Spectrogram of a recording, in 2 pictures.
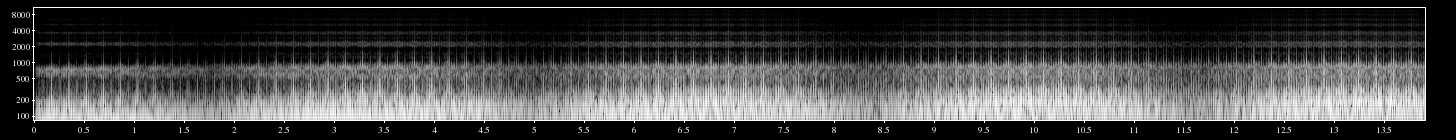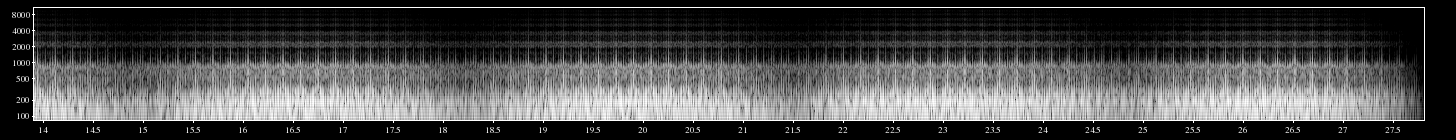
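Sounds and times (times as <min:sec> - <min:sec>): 
low pulsating mechanical sounding drone: 0:00.0 - 0:27.8.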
